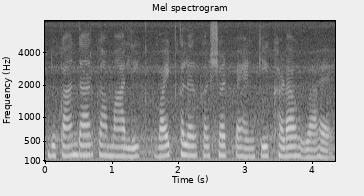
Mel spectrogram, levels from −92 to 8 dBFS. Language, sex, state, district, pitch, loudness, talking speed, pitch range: Hindi, female, Chhattisgarh, Raipur, 195 Hz, -15 LUFS, 165 wpm, 185-205 Hz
